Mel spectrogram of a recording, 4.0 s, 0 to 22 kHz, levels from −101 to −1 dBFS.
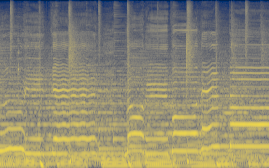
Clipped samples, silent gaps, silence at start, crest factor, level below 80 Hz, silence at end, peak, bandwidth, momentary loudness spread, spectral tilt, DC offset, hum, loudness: under 0.1%; none; 0 s; 10 dB; -22 dBFS; 0 s; 0 dBFS; over 20 kHz; 4 LU; -5 dB/octave; under 0.1%; none; -11 LUFS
